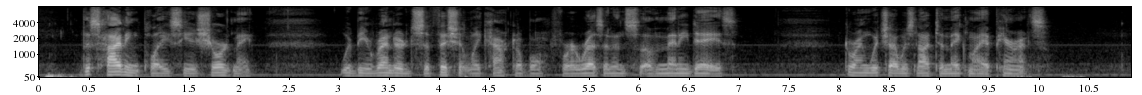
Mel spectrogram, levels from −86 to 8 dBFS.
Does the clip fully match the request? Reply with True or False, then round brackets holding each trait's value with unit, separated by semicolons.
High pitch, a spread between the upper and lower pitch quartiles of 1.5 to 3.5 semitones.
False (95 Hz; 2.8 semitones)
